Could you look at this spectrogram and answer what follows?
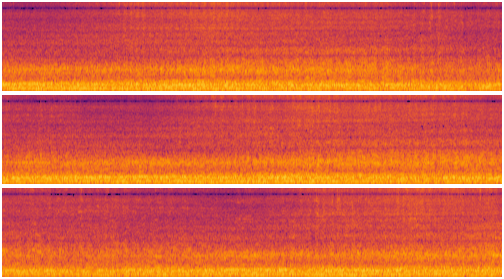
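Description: Small engines of racing karts running laps together: a continuous drone that wavers in pitch and swells slightly a few times as the karts come around.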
